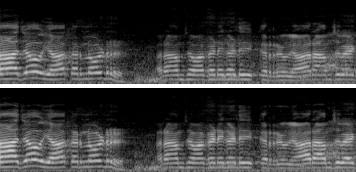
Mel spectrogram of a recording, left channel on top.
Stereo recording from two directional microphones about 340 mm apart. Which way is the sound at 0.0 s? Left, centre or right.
Centre.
